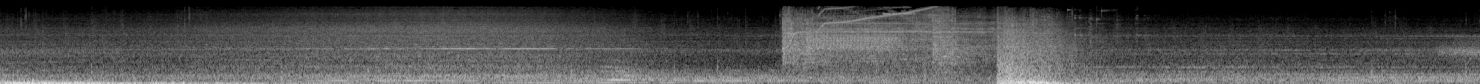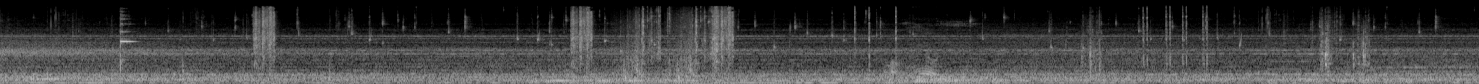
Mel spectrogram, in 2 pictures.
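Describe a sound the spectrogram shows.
Footsteps scuff across a hard floor.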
